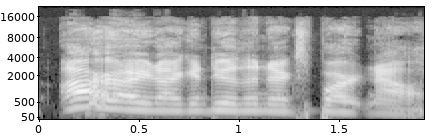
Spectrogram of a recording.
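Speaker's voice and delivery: loud, high, rough, gravelly rasp. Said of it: "if I get any gravelier".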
